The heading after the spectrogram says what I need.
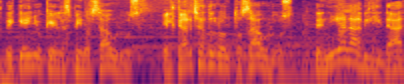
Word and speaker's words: Carcharodontosaurus: Primero y principal, no se pronuncia Carcharodontosaurus, se pronuncia Carcharodontosaurus. La H es muda, por lo que es Carcharodontosaurus.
